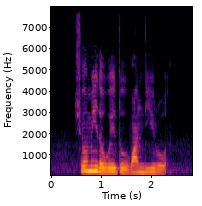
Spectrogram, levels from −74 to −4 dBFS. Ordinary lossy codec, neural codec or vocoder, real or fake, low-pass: none; none; real; none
